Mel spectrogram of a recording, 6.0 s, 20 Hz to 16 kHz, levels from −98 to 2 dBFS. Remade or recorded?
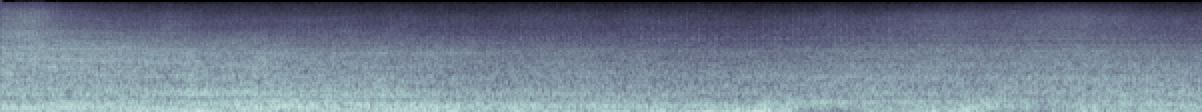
recorded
